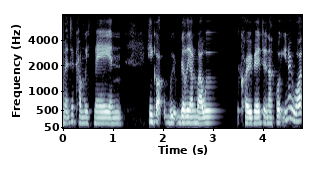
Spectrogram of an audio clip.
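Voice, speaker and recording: A woman with an Australian accent, fairly low in pitch, lively in intonation, on a very clean recording with a silent background. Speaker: hockey fan guest. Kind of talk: casual interview.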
